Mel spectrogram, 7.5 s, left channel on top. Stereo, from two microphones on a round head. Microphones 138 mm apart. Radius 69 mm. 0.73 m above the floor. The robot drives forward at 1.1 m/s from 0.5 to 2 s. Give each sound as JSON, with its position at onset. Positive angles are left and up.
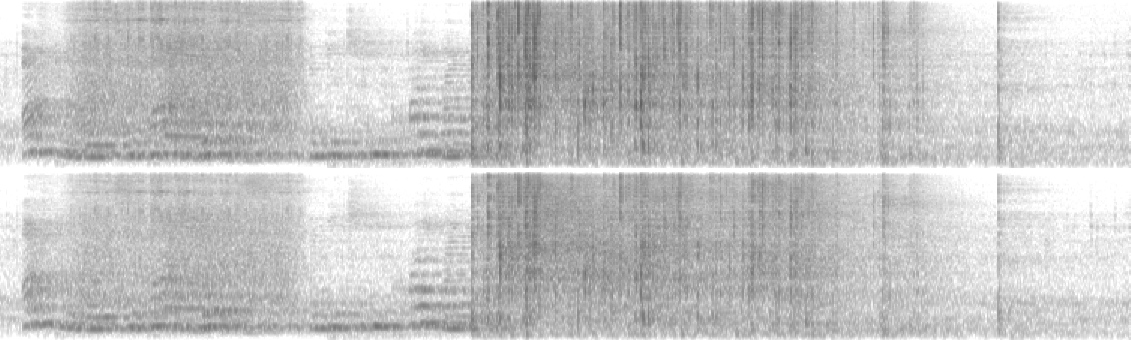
{"t": 0.1, "sound": "a woman speaking", "side_deg": 55, "distance_m": 4.0}
{"t": 3.1, "sound": "crumpling", "side_deg": 35, "distance_m": 0.6}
